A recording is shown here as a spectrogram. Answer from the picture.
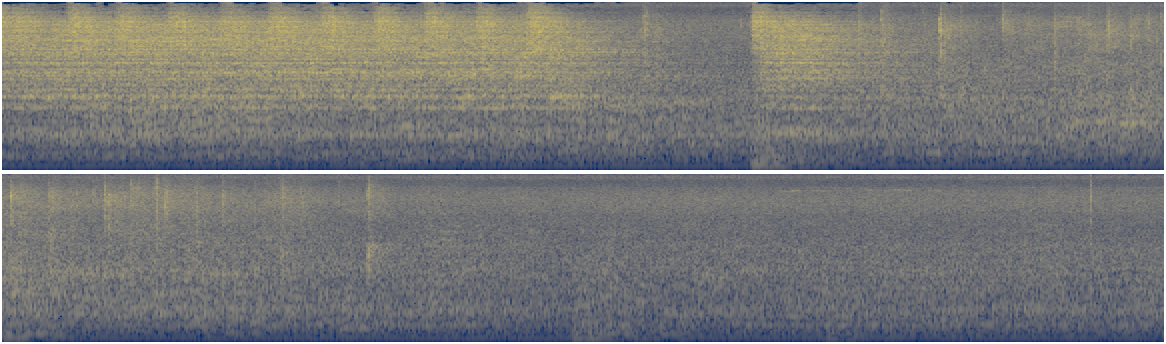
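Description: Traditional Chinese opera percussion, cymbals and drums, played in a fast run of repeated crashes. It stops abruptly on a final strike about five seconds in, leaving quieter sound with a few low thuds.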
